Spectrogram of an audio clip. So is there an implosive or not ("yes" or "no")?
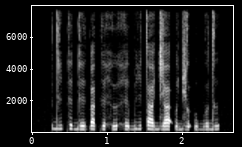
yes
